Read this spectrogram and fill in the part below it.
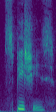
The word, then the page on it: laji: [ˈlɑji]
